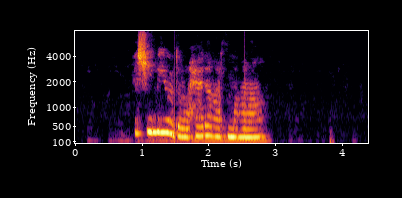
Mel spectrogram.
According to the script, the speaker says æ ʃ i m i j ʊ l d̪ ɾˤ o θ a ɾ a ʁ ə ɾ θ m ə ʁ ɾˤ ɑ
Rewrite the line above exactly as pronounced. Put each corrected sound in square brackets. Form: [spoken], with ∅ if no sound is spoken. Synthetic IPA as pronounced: æ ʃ i m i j ʊ [ɾ] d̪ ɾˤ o [ħ] a ɾ a ʁ ə ɾ θ m ə ʁ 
